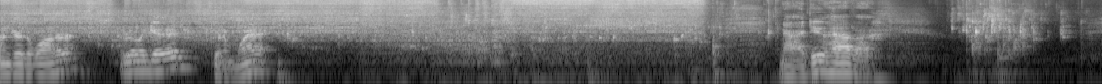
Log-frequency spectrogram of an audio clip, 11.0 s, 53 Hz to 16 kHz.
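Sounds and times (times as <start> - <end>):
water splashing in sink: 0.0 - 7.8, 9.5 - 10.8.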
